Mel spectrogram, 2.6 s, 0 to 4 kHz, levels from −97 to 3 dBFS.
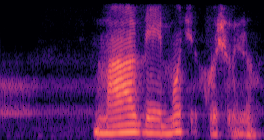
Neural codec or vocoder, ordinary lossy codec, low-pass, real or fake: codec, 16 kHz, 16 kbps, FunCodec, trained on LibriTTS, 50 frames a second; AAC, 32 kbps; 3.6 kHz; fake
